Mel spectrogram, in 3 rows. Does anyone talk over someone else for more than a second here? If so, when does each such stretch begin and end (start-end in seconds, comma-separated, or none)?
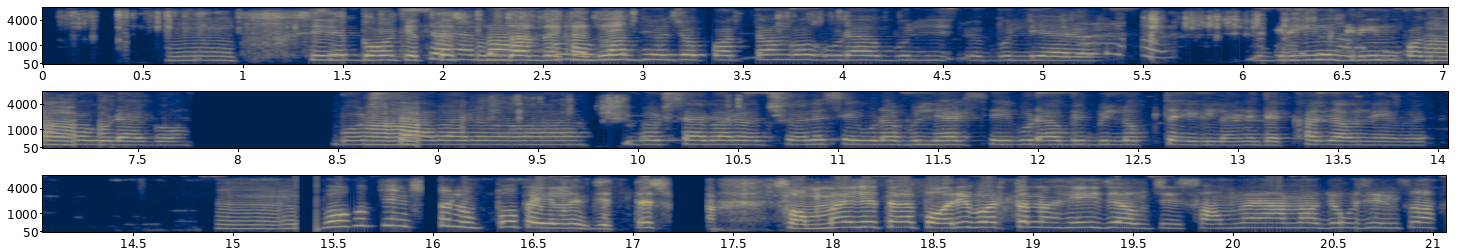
1.4-3.0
